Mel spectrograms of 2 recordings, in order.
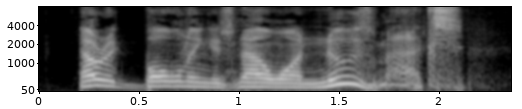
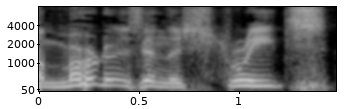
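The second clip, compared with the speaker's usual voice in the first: normal talking voice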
